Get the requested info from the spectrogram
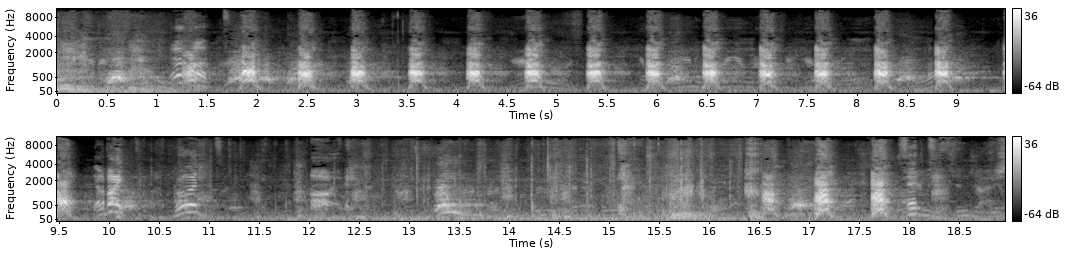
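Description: A dog barking in a steady run of about two barks a second for some ten seconds, then dying down about eleven seconds in. This is a guard dog being worked up to bark during personal-protection training.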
